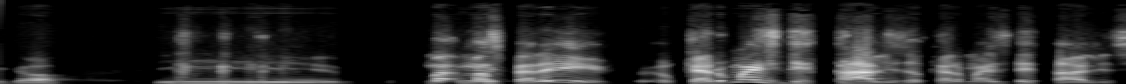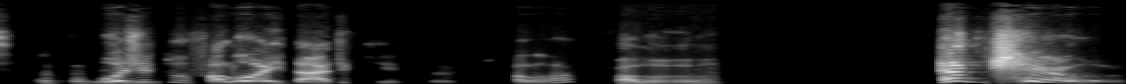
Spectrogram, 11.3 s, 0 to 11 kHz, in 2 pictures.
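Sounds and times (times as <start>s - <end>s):
speech: 0.0s - 9.3s, 10.3s - 11.2s
laughter: 0.8s - 1.6s
person sneezing after taking snuff: 10.4s - 11.0s.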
